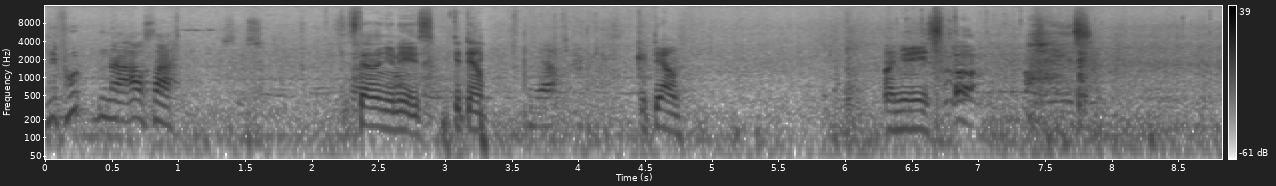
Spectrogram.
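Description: A man shouts commands loudly and urgently nearby.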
